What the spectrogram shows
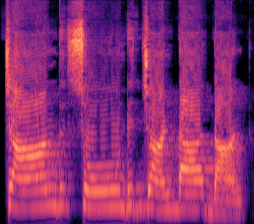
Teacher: अनुनासिक में ध्वनि नाक और मुख दोनों से निकलती है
